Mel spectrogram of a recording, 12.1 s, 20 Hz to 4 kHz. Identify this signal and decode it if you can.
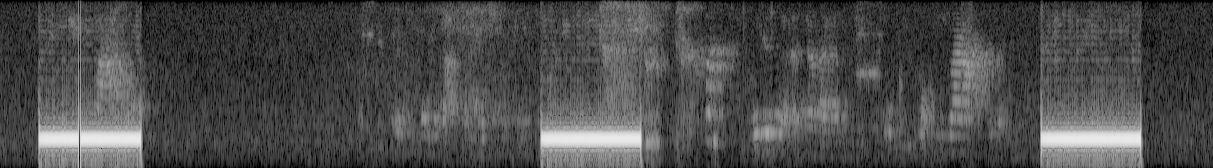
Ringback tone (Europe, 425 Hz), with speech.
